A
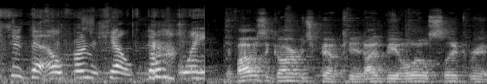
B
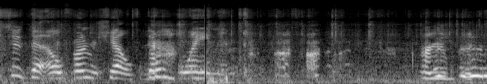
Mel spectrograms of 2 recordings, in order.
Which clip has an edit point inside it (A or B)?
A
